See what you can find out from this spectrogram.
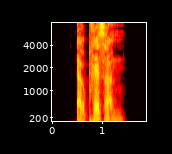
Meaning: dative plural of Erpresser
- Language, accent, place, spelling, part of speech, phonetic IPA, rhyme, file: German, Germany, Berlin, Erpressern, noun, [ɛɐ̯ˈpʁɛsɐn], -ɛsɐn, De-Erpressern.ogg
